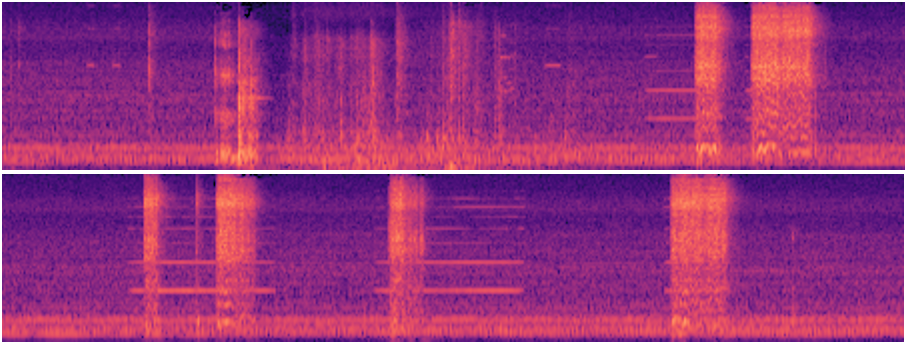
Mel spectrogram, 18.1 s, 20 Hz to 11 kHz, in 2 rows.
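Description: Electric drive motor and geared drivetrain of an Axial Capra 1.9 RC rock crawler, run in about six short throttle blips, each under a second, with a faint steady whine at times between them. This is a bench test of the motor after its wires were swapped to correct a reversed direction.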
